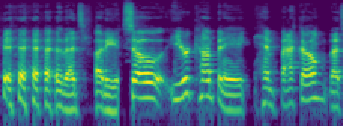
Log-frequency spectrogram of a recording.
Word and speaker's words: Hempacco: bit of english that's funny so your company hembacho that's how you pronounce it right yes okay and becca why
